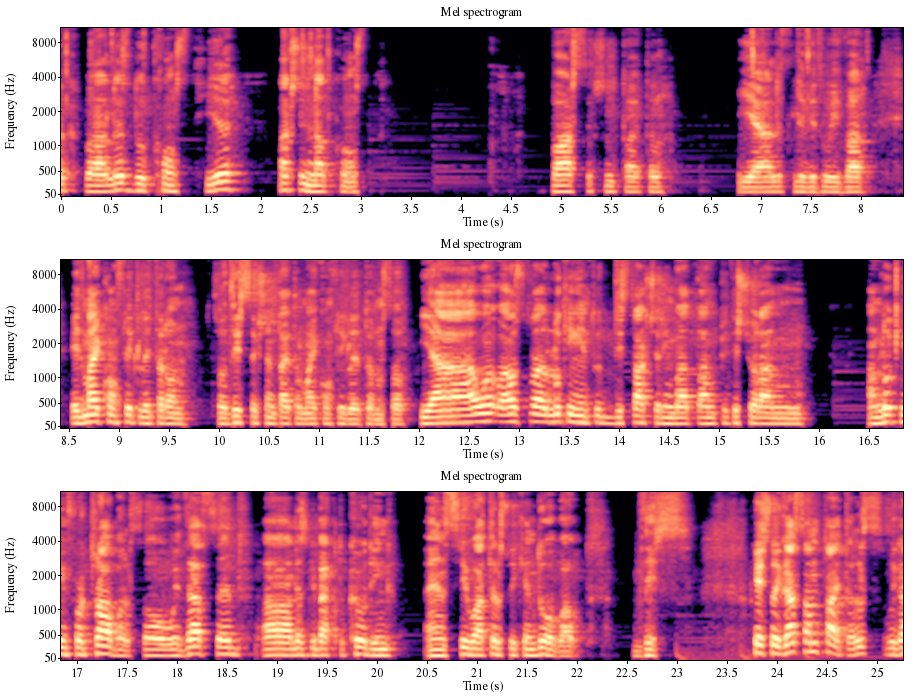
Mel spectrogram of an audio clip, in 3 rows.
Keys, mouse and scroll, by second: 0.9-2.9 typing, 7.0 ctrl+z, 7.5 ctrl+z, 8.2 ctrl+s.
